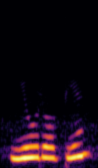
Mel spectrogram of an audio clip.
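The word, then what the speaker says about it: European: इसी तरह last example यूरोपियन, इसमें फर्स्ट लेटर हमने लिखा है वॉवल जो है ई, बट साउंड कैसी आ रही है, कॉन्सोनेंट की, वाई कॉन्सोनेंट की साउंड आ रही है। वाई कॉन्सोनेंट की साउंड कैसी होती है, यूरोपियन, यूनिवर्स।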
